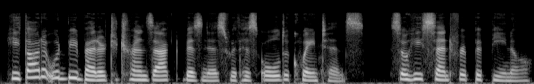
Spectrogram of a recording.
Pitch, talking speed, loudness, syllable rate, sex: 215 Hz, 200 wpm, -18 LUFS, 5.4 syllables/s, female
